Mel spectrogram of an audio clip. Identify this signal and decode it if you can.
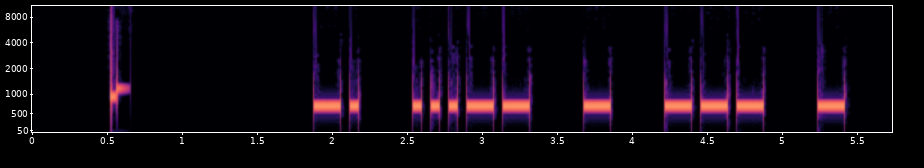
Morse code, heard as a keyed tone, about 20 wpm, spaced as for 14 wpm, 700 Hz. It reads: N3TOT
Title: 147 Lesson 24g - Letter y - Call Signs 20wpm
